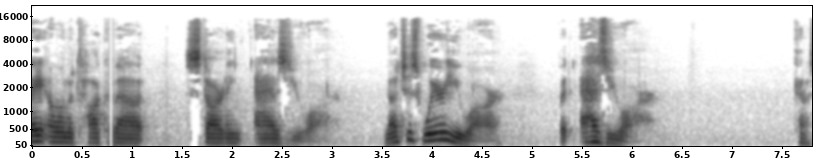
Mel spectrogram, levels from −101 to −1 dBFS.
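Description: At 0.77 s the sound drops abruptly into silence for about 60 ms, until 0.83 s. That's a corrupt frame muted: damaged compressed data got rejected by the decoder and the player filled the gap with silence, keeping timing intact. The length fits three 20 ms frames.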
